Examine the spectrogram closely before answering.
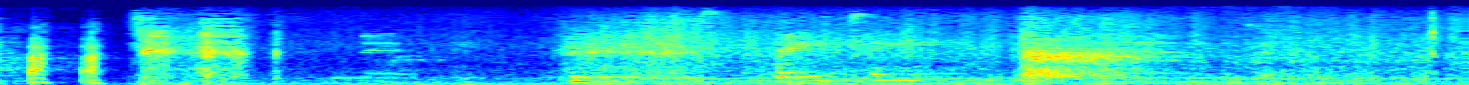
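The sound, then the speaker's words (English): A female Pomeranian barks a few sharp, loud bursts at the start, then falls quiet while people talk over a faint background hum. “my dog is going crazy. What kind of dog is that? It sounds like a Great Dane. It sounds like a huge, massive beast. She is Pomeranian named Nala.”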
